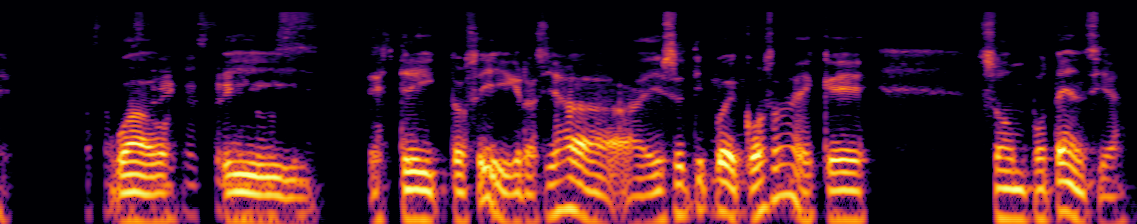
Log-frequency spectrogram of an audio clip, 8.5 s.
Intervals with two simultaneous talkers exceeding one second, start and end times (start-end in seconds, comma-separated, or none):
0.8-2.4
